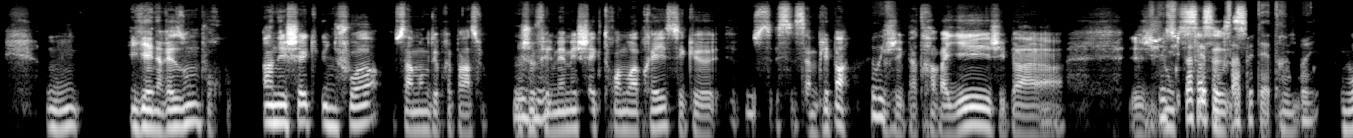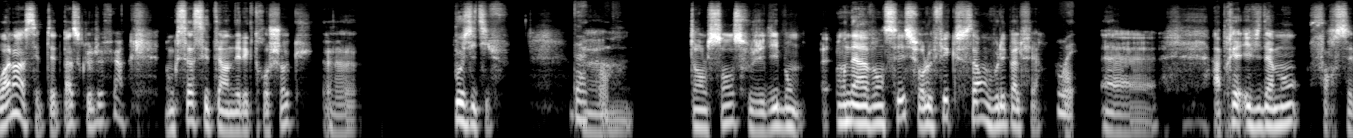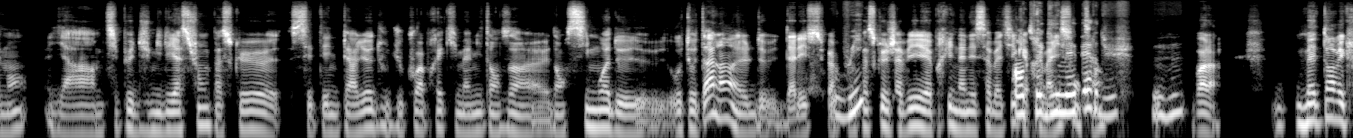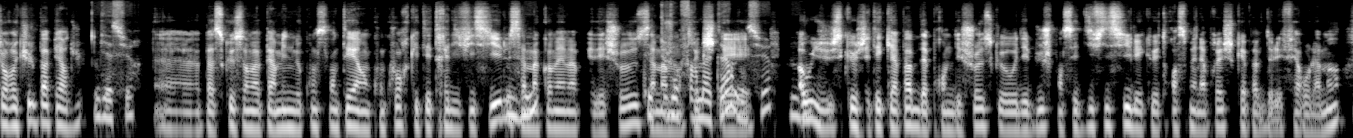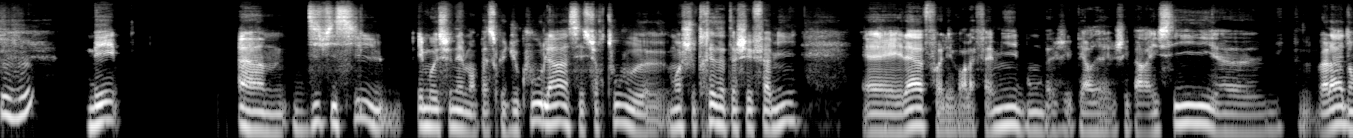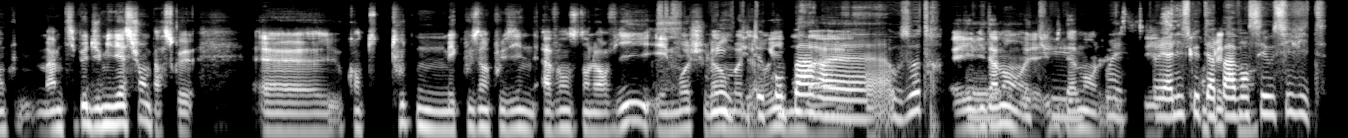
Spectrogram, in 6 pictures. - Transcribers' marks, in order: other background noise; "concentrer" said as "concenter"
- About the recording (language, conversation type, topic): French, podcast, Peux-tu parler d’un échec qui t’a finalement servi ?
